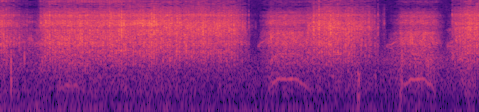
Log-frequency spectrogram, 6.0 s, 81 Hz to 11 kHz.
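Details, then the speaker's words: RC Spiderbot with a brushed motor and 20A ESC, driven off-road: rapid, harsh ratcheting clatter in bursts as teeth skip. The original gear on the other side, not the newly replaced thinner gear, has stripped. "yeah I think that's it I think we've already killed that new gear oh dear it was never designed to do this sort of off-road stuff"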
